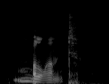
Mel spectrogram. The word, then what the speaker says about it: Blount: William Blunt. Well, his last name, it looks like Blount. – Oh. – But it looks like, but it's pronounced Blunt.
